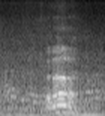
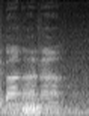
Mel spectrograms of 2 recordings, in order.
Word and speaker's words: banana: Banana. We don't say banana unless we're a robot or a silly answering machine. The strong syllable is the second one.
